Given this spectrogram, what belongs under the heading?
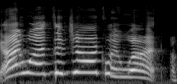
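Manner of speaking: put-on high, whining child voice; whiny child. Child whining at parent for the chocolate one. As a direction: play the whining kid asking for chocolate.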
